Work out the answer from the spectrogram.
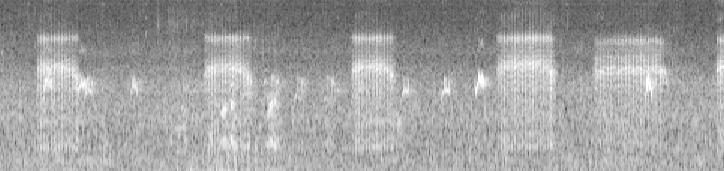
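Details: Several European bee-eaters calling in open country in Palestine: repeated burry, rolling trills, some overlapping, with short chirps between them and a faint background hiss.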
